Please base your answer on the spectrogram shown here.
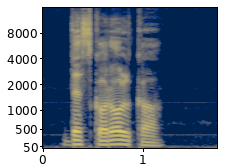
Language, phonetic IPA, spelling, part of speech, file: Polish, [ˌdɛskɔˈrɔlka], deskorolka, noun, Pl-deskorolka.ogg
